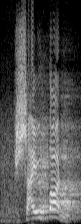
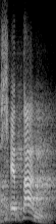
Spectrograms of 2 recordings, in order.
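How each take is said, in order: First: It is said with 'sy' and 'ai', 'syaiton'. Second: It is said as two syllables, 'setan'. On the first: This matches the Arabic spelling. The speaker calls it right. "sesuai dengan tulisan huruf Arabnya" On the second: This is the common everyday pronunciation. The speaker calls it wrong. "kebanyakan orang menyebutnya setan"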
